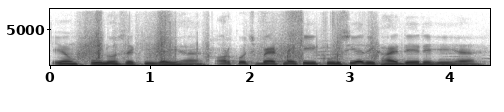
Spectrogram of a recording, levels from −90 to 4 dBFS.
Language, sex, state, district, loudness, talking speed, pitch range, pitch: Hindi, male, Jharkhand, Ranchi, -15 LUFS, 205 wpm, 125-150 Hz, 135 Hz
